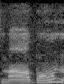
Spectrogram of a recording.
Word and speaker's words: Mabon: goals so that's a little bit about um mabon or marbonne apparently it's pronounced marbonne i've already i've always said maybe it just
